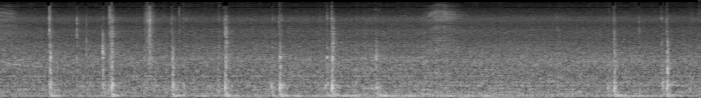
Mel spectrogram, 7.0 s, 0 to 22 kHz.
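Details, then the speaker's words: Vespa PX 150 gearbox, gears jumping out of fourth and hard kickstarting: sharp irregular metallic clacks about twice a second as cluster rocked by hand; layshaft cluster end meeting kickstart gear worn, excessive play, kickstart gear recently replaced. "Nah, ini gigi bagian burobudur yang ujung yang dapat gigi selah itu udah aus ya, Teman-teman ya. Hausnya lumayan banyak."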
